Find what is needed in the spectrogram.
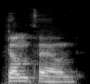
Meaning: To confuse and bewilder; to leave speechless
- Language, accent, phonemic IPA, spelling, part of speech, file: English, US, /ˈdʌm.faʊnd/, dumbfound, verb, En-us-dumbfound.ogg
